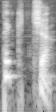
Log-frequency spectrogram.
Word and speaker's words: picture: All words that end in T-U-R-E are pronounced ch, okay? Not ture, ni tur. It's ch, like picture.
